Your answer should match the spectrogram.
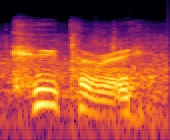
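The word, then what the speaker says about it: Coorparoo: is coru Secondary College I should pronounce that Karu here we go all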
